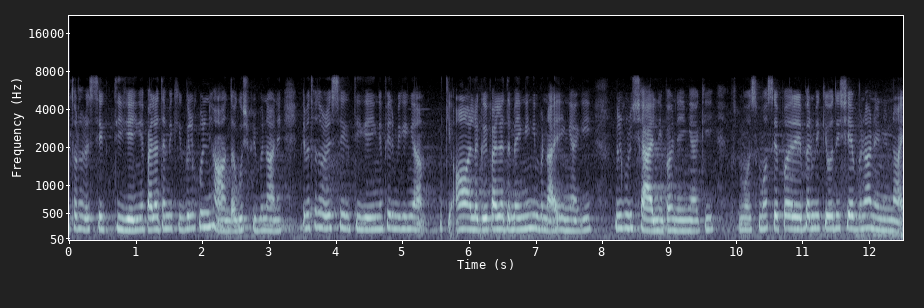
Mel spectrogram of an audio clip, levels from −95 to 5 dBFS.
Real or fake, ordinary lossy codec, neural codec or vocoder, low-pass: real; none; none; 7.2 kHz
